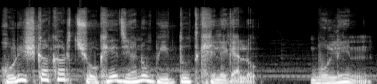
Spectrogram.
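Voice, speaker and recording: A man narrating a scripted audio story in a measured, expressive, dramatic way. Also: medium pitch. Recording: music behind the voice. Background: background music.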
